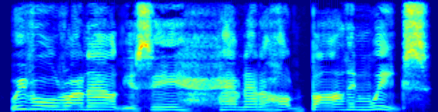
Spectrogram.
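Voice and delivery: hint of genial captain. The captain speaks in story.

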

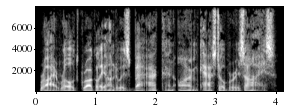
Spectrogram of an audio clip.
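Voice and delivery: ordinary delivery, nothing marked

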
